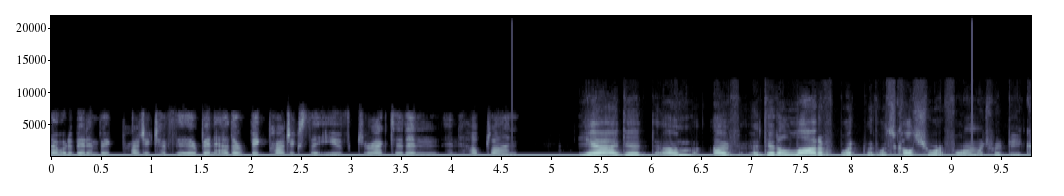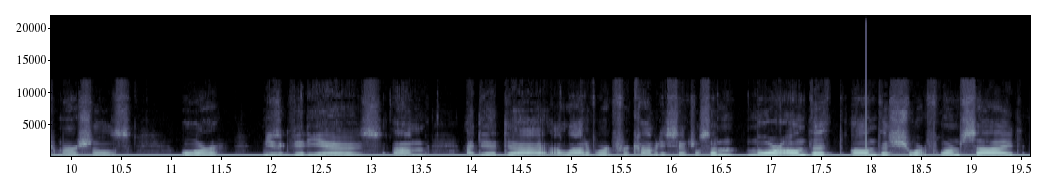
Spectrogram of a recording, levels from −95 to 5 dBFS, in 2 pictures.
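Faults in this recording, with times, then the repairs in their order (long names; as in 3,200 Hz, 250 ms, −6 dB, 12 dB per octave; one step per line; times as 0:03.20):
mains hum 50 Hz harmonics 6 −34 dBFS
0:04.61: click −21 dBFS
0:09.21: click −14 dBFS
0:17.95: click −10 dBFS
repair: click removal
hum removal 50 Hz, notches 6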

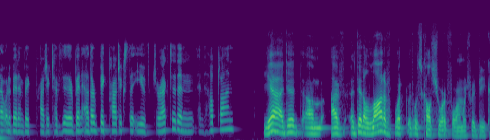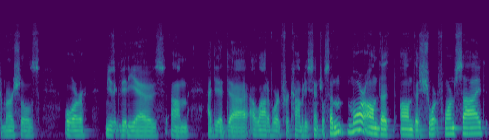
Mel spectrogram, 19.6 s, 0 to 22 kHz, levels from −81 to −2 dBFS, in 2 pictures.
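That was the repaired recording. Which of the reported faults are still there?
0:17.95: click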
